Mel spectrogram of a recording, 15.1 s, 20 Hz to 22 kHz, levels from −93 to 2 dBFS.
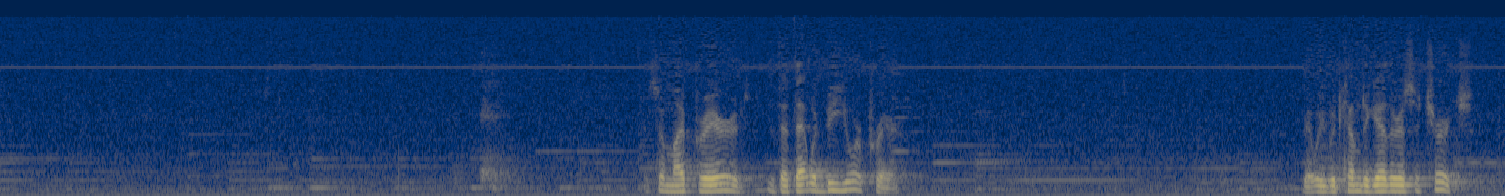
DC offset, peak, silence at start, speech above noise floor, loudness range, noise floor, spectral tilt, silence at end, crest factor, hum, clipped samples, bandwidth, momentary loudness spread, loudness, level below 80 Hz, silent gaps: under 0.1%; -14 dBFS; 2.75 s; 29 dB; 23 LU; -60 dBFS; -8 dB/octave; 0.25 s; 22 dB; none; under 0.1%; 15.5 kHz; 28 LU; -32 LUFS; -64 dBFS; none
